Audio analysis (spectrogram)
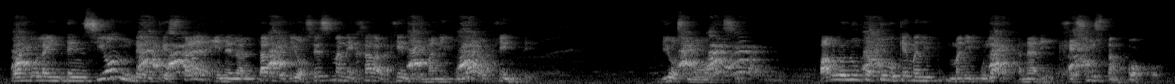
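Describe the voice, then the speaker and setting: A man preaching a sermon, moving between hushed and loud passages and acting out other voices. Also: a little high, sing-song, moderate pace, echoey room, very noisy. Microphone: camera at a distance.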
